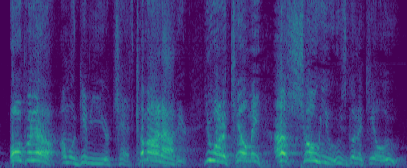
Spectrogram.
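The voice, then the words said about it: Yelling. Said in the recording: “I'm yelling”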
